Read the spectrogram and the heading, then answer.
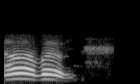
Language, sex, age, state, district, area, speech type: Bodo, female, 30-45, Assam, Udalguri, urban, conversation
